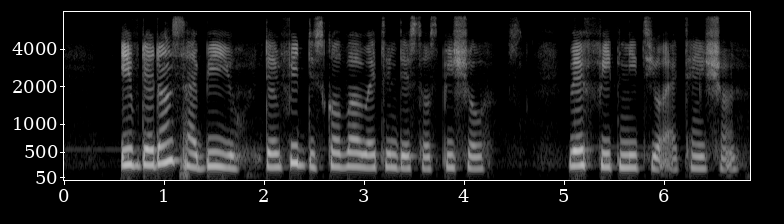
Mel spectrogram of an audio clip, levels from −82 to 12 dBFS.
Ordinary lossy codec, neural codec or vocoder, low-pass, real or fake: none; none; 7.2 kHz; real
